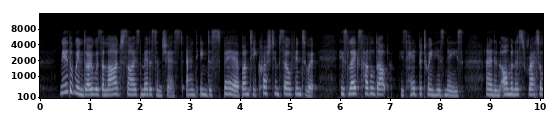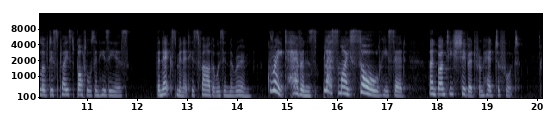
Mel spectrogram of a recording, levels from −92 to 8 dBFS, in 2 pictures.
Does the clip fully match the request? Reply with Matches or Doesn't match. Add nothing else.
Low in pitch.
Doesn't match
